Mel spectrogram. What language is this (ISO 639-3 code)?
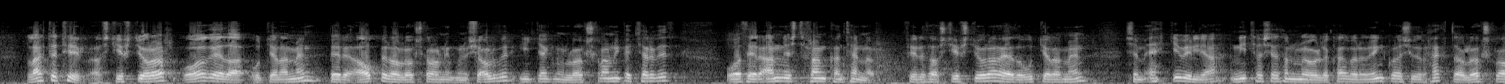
isl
